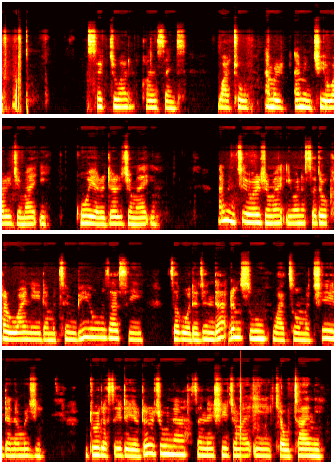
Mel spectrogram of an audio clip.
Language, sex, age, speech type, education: Hausa, female, 15-29, spontaneous, primary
